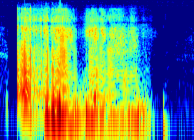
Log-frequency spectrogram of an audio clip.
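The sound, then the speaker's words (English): A long, steady, buzzy fart noise, apparently blown by mouth, lasting about two seconds, loud, ending with a brief sputter and no talking. “I just assume that, like, when you hear me talk, it's just like a long, constant fart.”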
